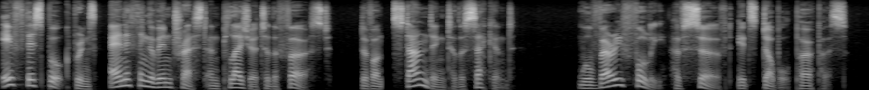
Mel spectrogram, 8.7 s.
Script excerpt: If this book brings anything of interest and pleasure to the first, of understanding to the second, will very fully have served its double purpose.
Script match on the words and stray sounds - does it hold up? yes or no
no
